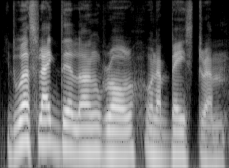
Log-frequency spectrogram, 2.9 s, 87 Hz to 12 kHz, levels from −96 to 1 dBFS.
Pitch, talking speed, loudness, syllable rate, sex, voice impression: 135 Hz, 210 wpm, -18 LUFS, 3.9 syllables/s, male, very masculine, very adult-like, old, thick, relaxed, weak, slightly dark, soft, muffled, halting, slightly cool, intellectual, very sincere, very calm, very mature, slightly friendly, slightly reassuring, very unique, elegant, very kind, very modest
